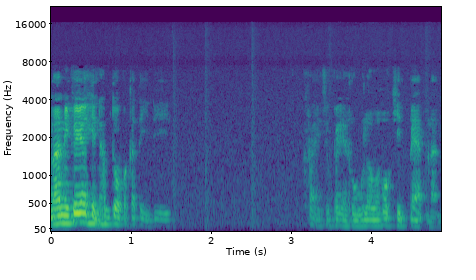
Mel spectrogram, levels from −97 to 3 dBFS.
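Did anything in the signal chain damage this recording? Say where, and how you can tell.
No, nothing in the signal chain has damaged this speech. The steady background is noise in the room itself, and the level shifts around half a second in and again near 3 seconds come from the talker moving relative to the microphone.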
